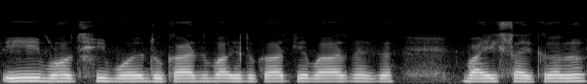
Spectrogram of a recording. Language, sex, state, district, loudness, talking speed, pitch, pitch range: Bhojpuri, male, Uttar Pradesh, Gorakhpur, -14 LUFS, 110 wpm, 145 Hz, 140-145 Hz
